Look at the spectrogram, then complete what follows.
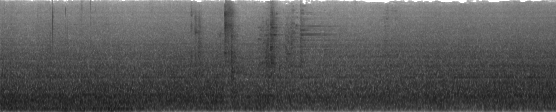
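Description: Steady mechanical noise from a red JR electric locomotive standing at the head of a freight train, with two short high-pitched sounds about three seconds in.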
